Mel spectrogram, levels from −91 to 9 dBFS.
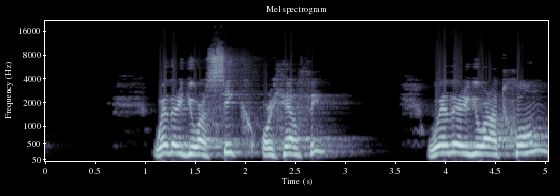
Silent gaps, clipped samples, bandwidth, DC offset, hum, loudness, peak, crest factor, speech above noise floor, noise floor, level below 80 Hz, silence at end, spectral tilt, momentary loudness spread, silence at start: none; under 0.1%; 10 kHz; under 0.1%; none; -13 LUFS; -2 dBFS; 12 dB; 76 dB; -88 dBFS; -64 dBFS; 0 s; -6 dB/octave; 9 LU; 1.1 s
